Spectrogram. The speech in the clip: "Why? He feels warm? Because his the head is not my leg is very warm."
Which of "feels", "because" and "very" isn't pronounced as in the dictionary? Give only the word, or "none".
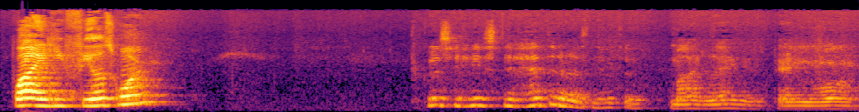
very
